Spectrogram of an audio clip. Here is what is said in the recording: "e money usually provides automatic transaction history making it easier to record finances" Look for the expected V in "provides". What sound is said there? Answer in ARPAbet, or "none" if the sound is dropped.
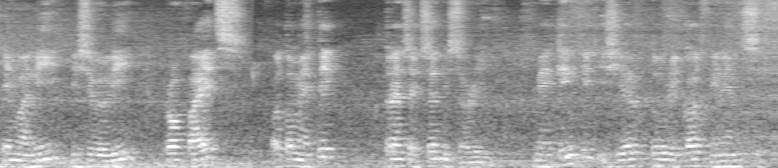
F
